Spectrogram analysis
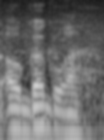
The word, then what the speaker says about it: Ogugua: My real name is Ogugua.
